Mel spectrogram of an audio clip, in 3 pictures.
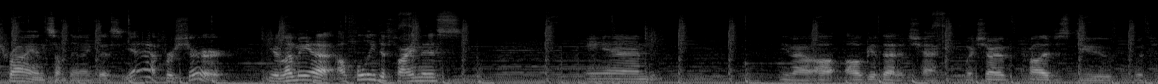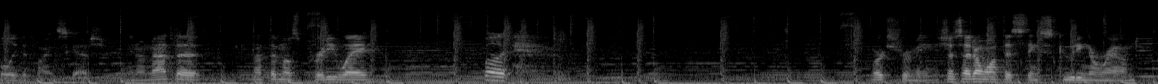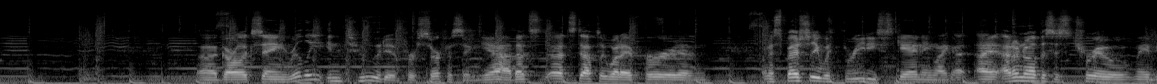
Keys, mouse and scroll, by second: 1.4 middle click, 1.6 middle click, 10.1 click, 10.9 click, 12.7 click, 13.9 scroll down 2, 14.3 scroll up 1, 16.5 click, 19.2 click, 20.7 click, 26.7 click.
